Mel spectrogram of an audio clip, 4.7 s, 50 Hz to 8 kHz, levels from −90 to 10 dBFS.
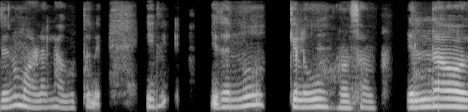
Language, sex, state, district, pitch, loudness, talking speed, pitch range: Kannada, female, Karnataka, Dharwad, 195 Hz, -19 LUFS, 90 wpm, 180-215 Hz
